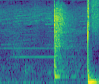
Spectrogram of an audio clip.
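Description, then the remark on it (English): A sci-fi space bus arrives: a faint low hum, then a sudden whooshing burst with a droning tone, and finally a loud, heavy blast. “Some sort of space bus?”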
